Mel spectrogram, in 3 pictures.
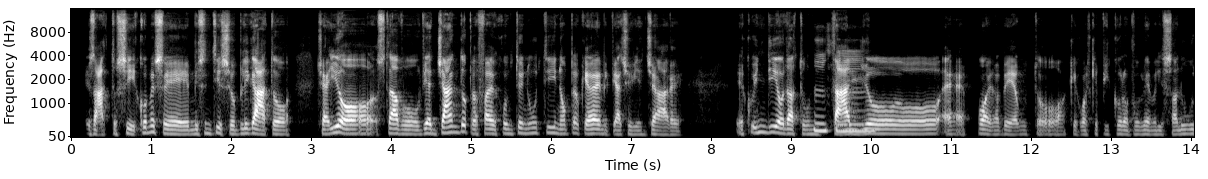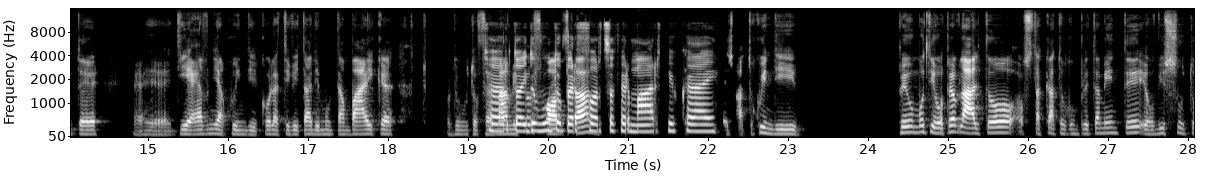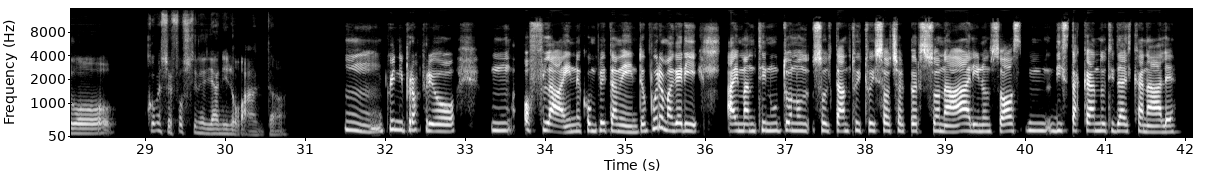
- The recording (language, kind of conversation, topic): Italian, podcast, Hai mai fatto una pausa digitale lunga? Com'è andata?
- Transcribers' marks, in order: "mountain" said as "muntan"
